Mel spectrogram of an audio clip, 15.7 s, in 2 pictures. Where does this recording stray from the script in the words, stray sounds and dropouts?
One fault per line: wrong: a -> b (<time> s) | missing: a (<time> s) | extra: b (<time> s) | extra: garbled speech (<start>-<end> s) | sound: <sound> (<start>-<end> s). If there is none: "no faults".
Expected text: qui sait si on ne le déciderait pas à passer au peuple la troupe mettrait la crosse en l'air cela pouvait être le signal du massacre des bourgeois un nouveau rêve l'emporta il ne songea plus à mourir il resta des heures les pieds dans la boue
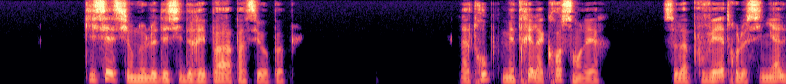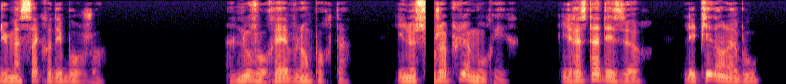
sound: dropout (12.1-12.2 s)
